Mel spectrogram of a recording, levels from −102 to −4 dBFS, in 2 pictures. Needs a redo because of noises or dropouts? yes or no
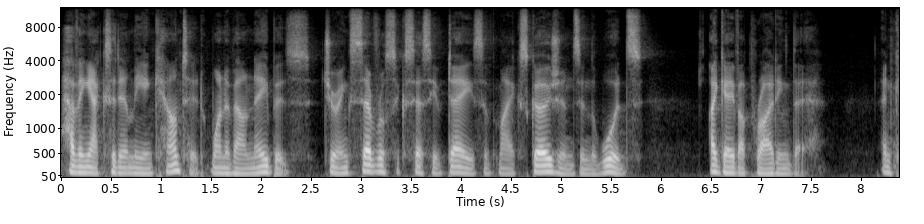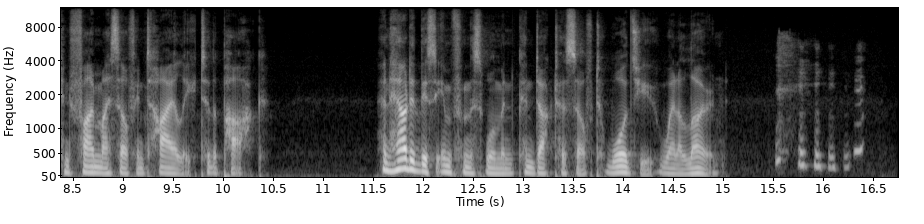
yes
